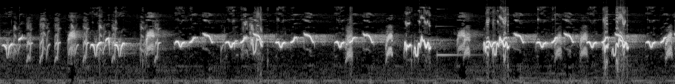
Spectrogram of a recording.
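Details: Kutilang, the sooty-headed bulbul, singing in a therapy recording for lazy birds; a steady run of short looping whistled notes, about three per second, with sharp clicks scattered through.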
